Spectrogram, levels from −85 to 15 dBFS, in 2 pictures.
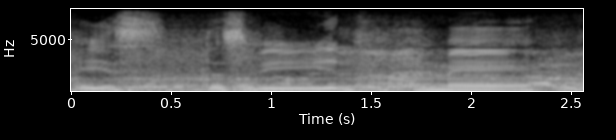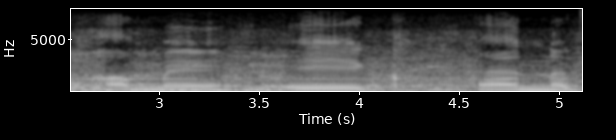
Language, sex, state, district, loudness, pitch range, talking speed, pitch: Hindi, male, Punjab, Fazilka, -12 LUFS, 175-195 Hz, 70 wpm, 185 Hz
